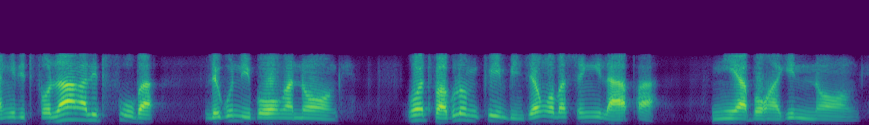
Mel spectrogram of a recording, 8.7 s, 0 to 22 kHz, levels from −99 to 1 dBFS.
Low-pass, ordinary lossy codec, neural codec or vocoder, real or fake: 3.6 kHz; none; codec, 24 kHz, 0.9 kbps, DualCodec; fake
